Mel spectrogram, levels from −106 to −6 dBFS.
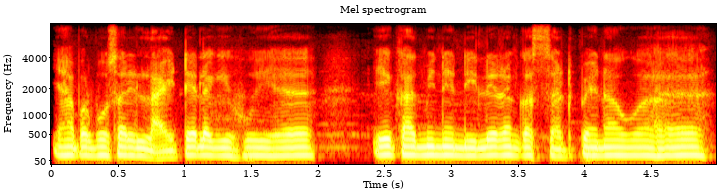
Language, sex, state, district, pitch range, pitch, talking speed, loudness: Hindi, male, Jharkhand, Palamu, 120-130 Hz, 125 Hz, 215 wpm, -16 LUFS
